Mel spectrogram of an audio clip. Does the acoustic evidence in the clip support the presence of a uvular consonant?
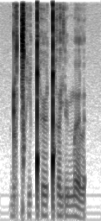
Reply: no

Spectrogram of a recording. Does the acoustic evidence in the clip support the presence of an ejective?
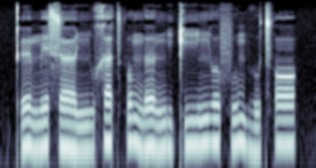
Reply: yes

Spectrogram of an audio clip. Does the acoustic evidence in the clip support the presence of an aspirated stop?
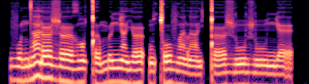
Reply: no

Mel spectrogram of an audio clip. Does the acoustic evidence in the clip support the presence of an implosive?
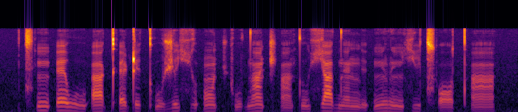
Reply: no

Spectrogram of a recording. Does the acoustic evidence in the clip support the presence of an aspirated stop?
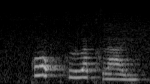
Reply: yes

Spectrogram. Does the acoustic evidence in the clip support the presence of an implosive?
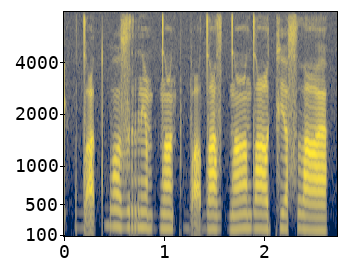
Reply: no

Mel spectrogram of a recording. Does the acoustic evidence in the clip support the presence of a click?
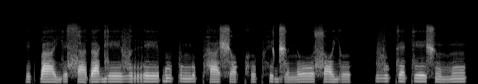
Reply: no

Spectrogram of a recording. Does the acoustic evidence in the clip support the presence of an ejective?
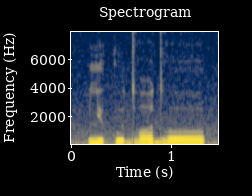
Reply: no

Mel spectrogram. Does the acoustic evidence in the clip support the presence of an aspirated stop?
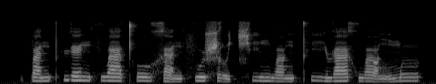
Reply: yes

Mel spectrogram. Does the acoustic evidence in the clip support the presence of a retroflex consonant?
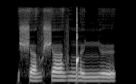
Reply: no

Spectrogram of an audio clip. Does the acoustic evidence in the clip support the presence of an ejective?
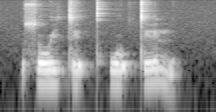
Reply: no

